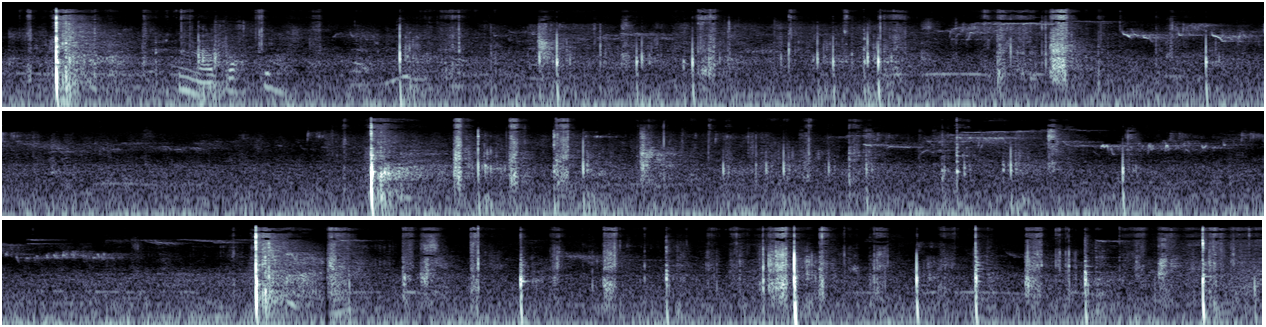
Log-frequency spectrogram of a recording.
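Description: A tennis racket strikes a ball four times, several seconds apart: once about half a second in, once near the middle and twice more in the last third. Between the hits come lighter ticks of the ball bouncing on asphalt and footsteps.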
